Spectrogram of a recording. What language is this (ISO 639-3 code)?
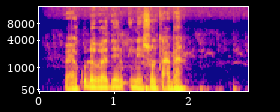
som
